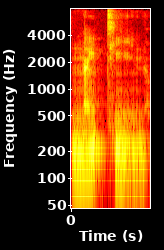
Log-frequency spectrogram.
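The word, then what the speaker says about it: nineteen: The number 19 is pronounced 19 with a T sound.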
